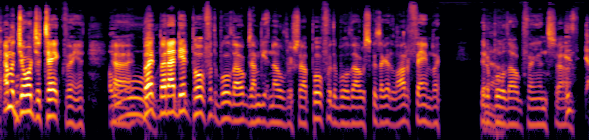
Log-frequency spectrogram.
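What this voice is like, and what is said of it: Slight Southern Georgia accent. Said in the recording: “I detect a slight accent ... I'm from Georgia. I was born in South Carolina, raised in Georgia. ... So you'd think I'd lose this accent”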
